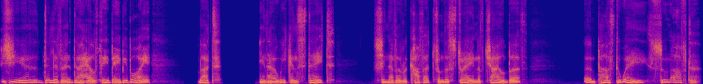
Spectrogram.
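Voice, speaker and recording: Doddering old fantasy-game grandfather, heavily rasping voice, hugely expressive swoops, formal solemn storyteller, dramatic pauses. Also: medium pitch, no echo, studio quality. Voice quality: husky, raspy.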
